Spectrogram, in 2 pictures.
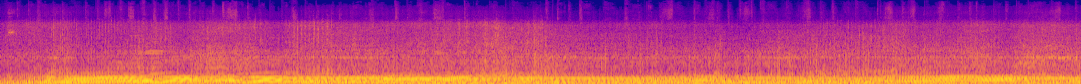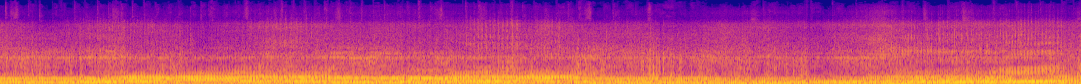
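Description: Motorcycle engine under way, its pitch climbing and dropping again and again as the rider accelerates, shifts and backs off.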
